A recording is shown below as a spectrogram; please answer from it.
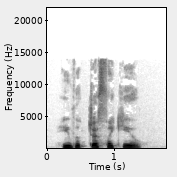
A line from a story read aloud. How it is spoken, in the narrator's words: she added quietly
